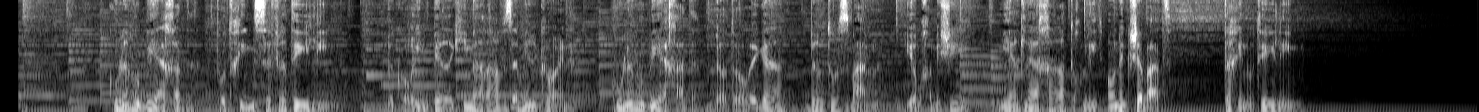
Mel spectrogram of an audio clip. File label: hebrew promos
